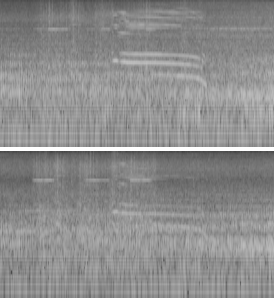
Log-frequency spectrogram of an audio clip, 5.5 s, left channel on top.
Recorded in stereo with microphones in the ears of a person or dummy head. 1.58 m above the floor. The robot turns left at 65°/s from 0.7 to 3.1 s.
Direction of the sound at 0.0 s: 95° left.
